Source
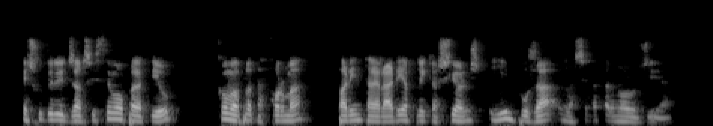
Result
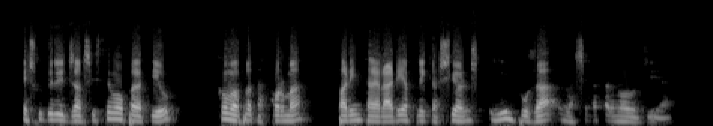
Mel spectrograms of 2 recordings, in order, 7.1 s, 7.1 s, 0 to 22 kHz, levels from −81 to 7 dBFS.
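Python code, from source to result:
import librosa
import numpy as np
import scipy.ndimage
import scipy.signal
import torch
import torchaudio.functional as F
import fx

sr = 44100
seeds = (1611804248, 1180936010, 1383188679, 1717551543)

y = fx.wiener(x, sr, points=15)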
